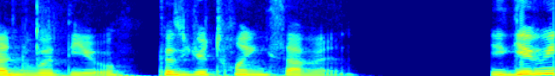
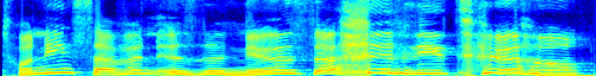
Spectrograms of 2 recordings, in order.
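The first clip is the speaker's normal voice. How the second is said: laughing through the joke, higher; 6 semitones higher than usual. Real, not acted. Streamer jokes with chat about getting old, laughing. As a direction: crack up mid-line.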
